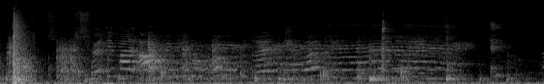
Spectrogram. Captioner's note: German voices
